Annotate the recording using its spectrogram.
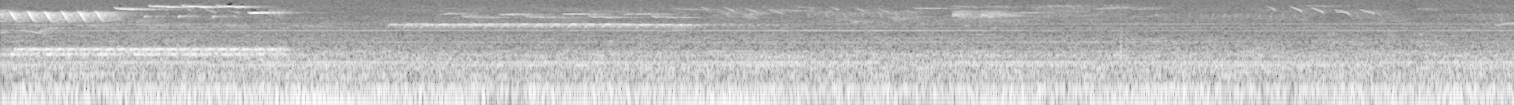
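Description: Small birds chirping, a busy burst of high chirps and trills in the first two seconds, then a long even trill and scattered chirps, over a steady low hum.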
